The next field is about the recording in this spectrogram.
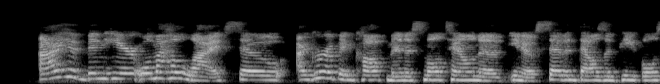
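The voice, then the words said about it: Mild Texas Southern accent. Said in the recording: “You can't hear the Texas accent going on? ... A little bit. I was going to say somewhere down south.”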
